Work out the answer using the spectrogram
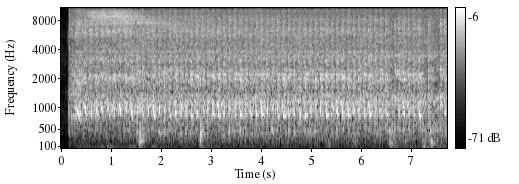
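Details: BMW K100 cafe racer project, first start after siphoning and flushing old bad fuel and adding fresh fuel: catches immediately, smooth even idle, no knocking or ticking; runs normally.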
